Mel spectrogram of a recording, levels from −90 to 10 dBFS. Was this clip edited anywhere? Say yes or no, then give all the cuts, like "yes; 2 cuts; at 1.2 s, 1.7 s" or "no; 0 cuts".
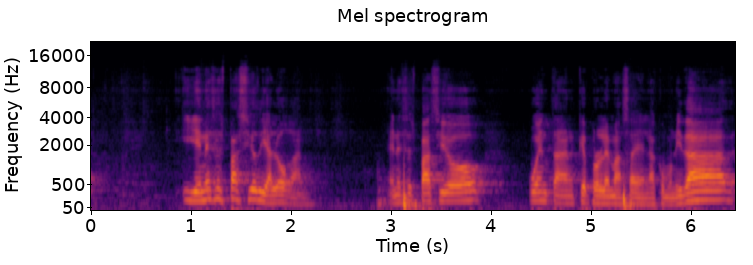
no; 0 cuts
